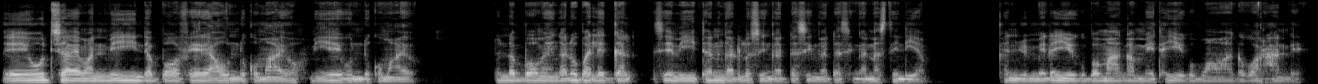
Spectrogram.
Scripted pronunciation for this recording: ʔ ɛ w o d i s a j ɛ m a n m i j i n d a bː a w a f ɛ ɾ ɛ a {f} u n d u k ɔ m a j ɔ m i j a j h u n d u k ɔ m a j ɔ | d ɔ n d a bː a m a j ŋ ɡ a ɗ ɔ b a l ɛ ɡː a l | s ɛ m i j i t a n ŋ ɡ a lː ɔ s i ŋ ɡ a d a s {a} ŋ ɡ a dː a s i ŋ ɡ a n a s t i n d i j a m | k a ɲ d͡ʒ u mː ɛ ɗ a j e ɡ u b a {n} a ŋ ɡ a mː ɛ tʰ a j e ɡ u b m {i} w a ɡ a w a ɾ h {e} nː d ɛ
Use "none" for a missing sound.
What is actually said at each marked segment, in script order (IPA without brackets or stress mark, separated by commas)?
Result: h, i, m, a, a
